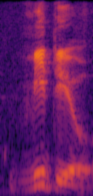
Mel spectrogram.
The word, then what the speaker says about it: video: So right, so you have to put your teeth below Mm-hmm. over your lip and video, video.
